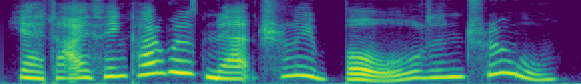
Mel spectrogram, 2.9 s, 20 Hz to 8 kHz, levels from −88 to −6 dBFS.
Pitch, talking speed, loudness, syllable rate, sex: 270 Hz, 185 wpm, -16 LUFS, 4.4 syllables/s, female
